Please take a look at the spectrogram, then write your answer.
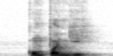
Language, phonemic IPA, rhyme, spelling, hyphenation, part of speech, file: Dutch, /ˌkɔm.pɑnˈji/, -i, compagnie, com‧pag‧nie, noun, Nl-compagnie.ogg
- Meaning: 1. a company, partnership 2. a sub-division of a battalion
